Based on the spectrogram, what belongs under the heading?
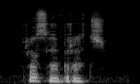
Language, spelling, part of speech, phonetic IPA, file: Polish, rozebrać, verb, [rɔˈzɛbrat͡ɕ], LL-Q809 (pol)-rozebrać.wav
